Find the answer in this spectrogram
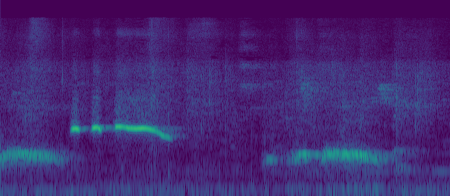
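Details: Spotted dove still calling normally after being sold and boxed: a low coo, two short whistled pips leading into a longer falling whistle, then another low drawn coo.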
